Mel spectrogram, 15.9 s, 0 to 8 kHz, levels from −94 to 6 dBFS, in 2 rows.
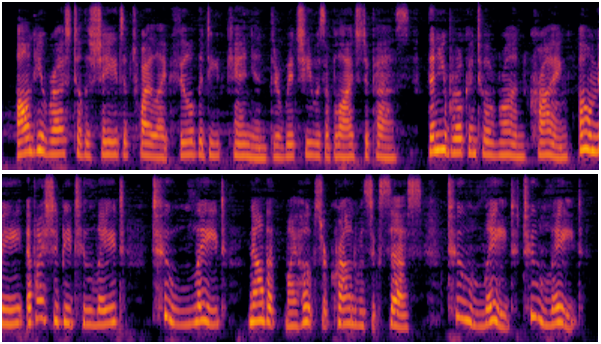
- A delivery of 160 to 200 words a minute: Yes, average, 180 wpm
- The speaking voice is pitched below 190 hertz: No, high, 205 Hz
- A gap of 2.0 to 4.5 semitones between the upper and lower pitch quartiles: No, average, 5.3 semitones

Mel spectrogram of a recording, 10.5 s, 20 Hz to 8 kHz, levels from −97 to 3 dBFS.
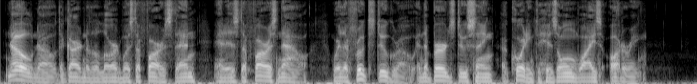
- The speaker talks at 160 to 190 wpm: Yes, average, 185 wpm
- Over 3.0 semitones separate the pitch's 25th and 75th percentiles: Yes, average, 3.5 semitones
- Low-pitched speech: Yes, very low, 90 Hz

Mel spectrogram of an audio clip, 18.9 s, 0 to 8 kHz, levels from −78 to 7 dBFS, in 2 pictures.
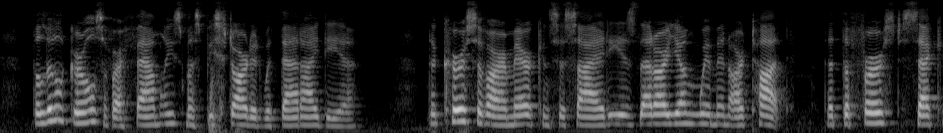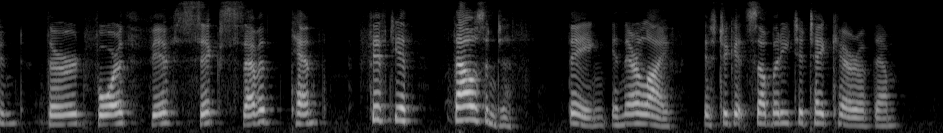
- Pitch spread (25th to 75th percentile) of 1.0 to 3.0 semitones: No, average, 3.6 semitones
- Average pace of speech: Yes, average, 160 wpm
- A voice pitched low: No, high, 210 Hz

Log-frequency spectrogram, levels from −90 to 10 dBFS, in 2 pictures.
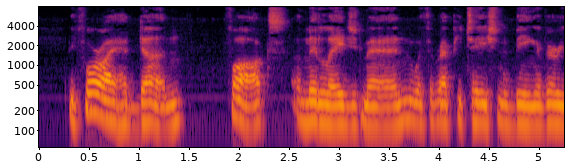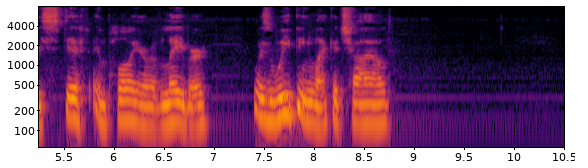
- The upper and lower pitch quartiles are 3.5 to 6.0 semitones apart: No, narrow, 2.4 semitones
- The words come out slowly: No, average, 145 wpm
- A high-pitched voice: No, low, 130 Hz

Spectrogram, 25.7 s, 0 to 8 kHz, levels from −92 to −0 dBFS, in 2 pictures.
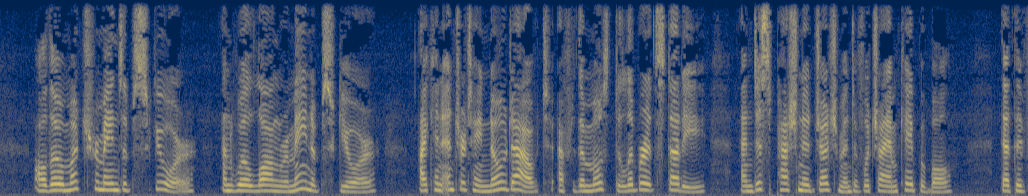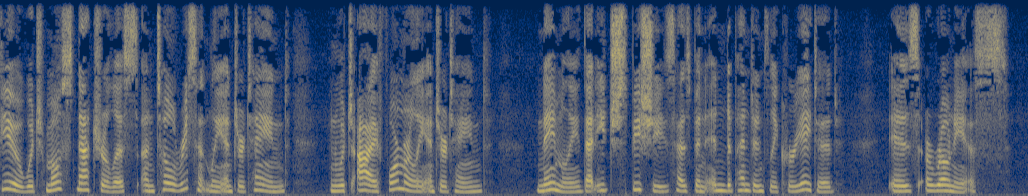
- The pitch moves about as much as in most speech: Yes, average, 3.5 semitones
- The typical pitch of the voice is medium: No, high, 230 Hz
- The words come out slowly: Yes, slow, 115 wpm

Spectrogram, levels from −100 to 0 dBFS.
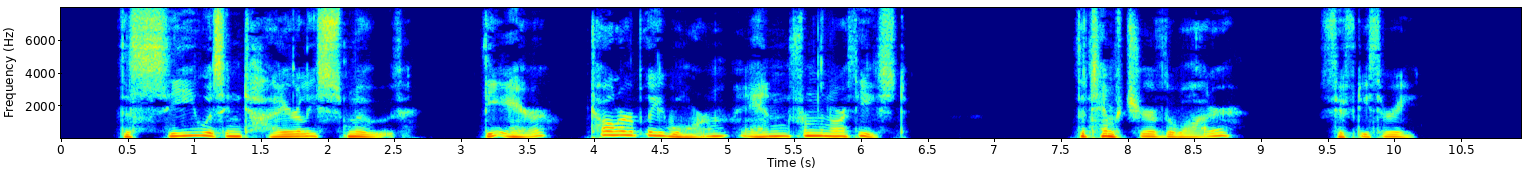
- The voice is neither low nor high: Yes, medium, 150 Hz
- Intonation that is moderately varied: Yes, average, 4.7 semitones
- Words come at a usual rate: No, slow, 110 wpm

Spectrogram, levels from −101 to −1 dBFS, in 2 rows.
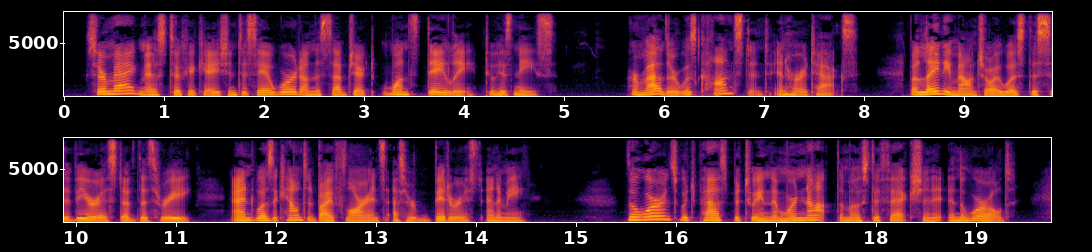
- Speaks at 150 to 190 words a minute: Yes, average, 165 wpm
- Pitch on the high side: No, medium, 180 Hz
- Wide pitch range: No, average, 4.6 semitones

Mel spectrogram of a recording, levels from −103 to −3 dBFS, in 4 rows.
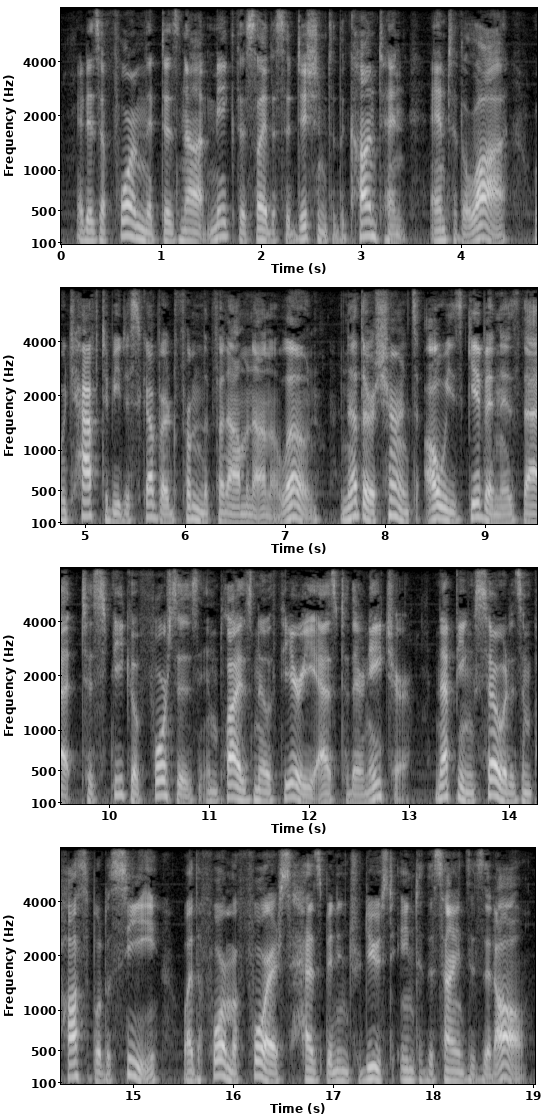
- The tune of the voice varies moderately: No, wide, 5.8 semitones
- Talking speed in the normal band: No, fast, 210 wpm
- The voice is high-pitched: No, low, 130 Hz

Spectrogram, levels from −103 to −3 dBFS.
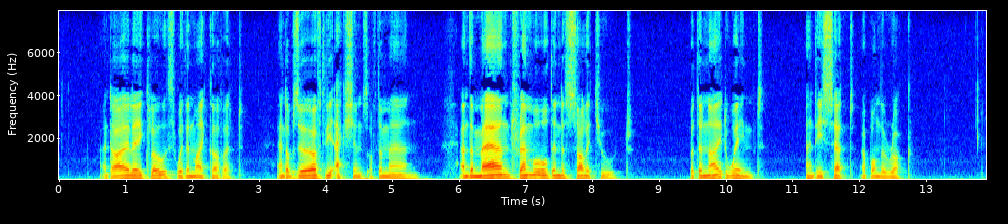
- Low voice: Yes, low, 110 Hz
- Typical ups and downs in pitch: Yes, average, 3.9 semitones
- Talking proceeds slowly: Yes, slow, 130 wpm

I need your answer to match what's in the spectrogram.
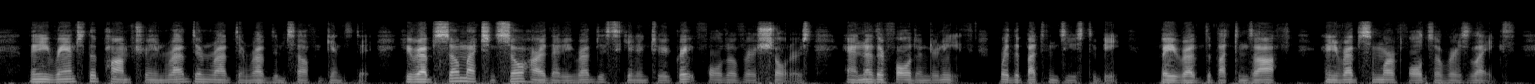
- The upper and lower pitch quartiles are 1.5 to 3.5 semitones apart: Yes, narrow, 2.6 semitones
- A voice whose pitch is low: Yes, low, 100 Hz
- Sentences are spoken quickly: Yes, fast, 235 wpm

